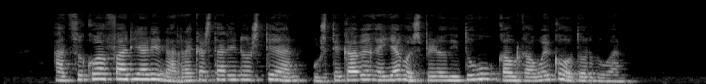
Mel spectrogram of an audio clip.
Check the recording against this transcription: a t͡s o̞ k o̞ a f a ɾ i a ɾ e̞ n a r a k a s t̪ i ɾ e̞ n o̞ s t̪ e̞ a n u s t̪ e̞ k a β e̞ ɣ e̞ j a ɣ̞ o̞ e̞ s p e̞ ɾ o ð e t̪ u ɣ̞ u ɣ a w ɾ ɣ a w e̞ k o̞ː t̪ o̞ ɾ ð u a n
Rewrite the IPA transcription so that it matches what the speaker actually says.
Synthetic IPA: a t͡s o̞ k o̞ a f a ɾ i a ɾ e̞ n a r a k a s t̪ a ɾ e̞ n o̞ s t̪ e̞ a n u s t̪ e̞ k a β e̞ ɣ e̞ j a ɣ̞ o̞ e̞ s p e̞ ɾ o ð i t̪ u ɣ̞ u ɣ a w ɾ ɣ a w e̞ k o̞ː t̪ o̞ ɾ ð u a n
